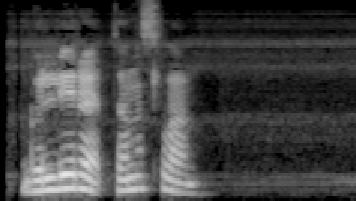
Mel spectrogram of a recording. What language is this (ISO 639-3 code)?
bak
